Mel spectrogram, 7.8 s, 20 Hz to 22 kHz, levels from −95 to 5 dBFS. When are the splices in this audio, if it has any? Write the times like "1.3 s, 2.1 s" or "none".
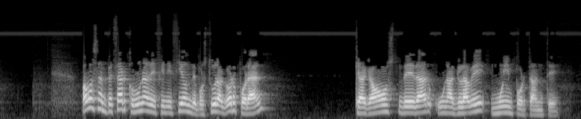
6.3 s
